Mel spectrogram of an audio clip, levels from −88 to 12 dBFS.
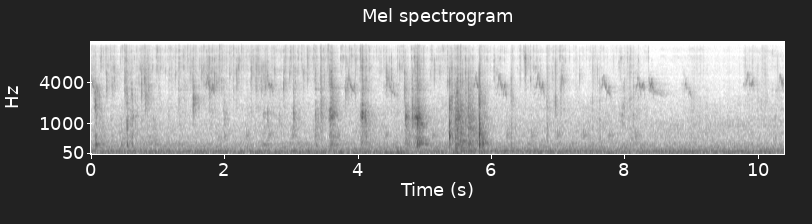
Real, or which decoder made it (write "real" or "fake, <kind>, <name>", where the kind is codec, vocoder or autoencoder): real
